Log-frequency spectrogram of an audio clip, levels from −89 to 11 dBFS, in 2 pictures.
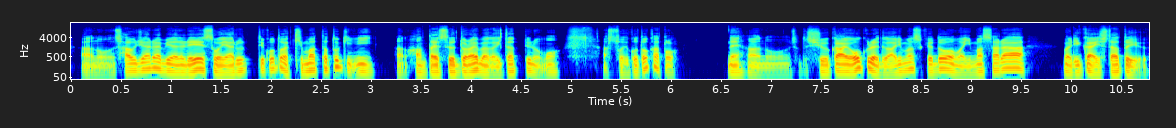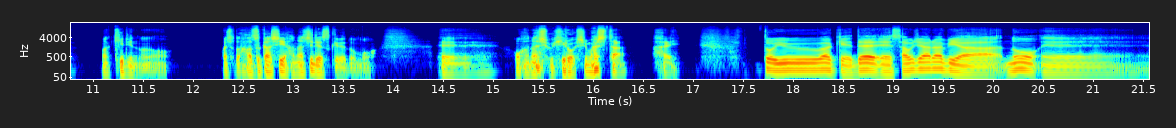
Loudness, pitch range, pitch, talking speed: -20 LUFS, 90-125 Hz, 110 Hz, 405 characters per minute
